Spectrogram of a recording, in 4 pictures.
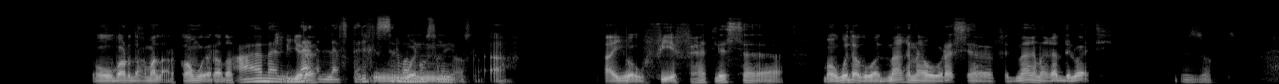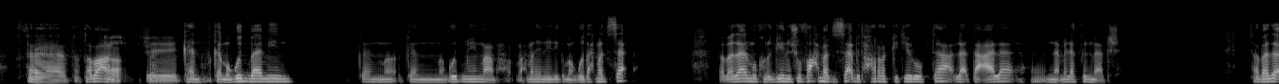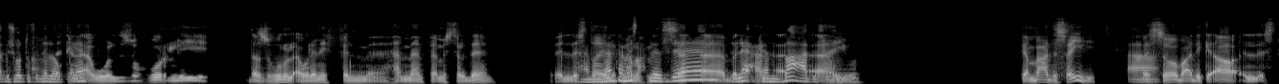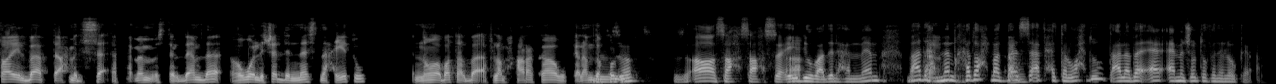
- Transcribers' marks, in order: in English: "أكشن"; in English: "الstyle"; in English: "الstyle"; other noise
- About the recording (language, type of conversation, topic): Arabic, podcast, إيه أكتر حاجة بتفتكرها من أول فيلم أثّر فيك؟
